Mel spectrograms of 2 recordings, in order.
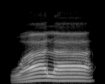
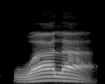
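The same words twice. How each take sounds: First: The L is pronounced thin and light. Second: The same.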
